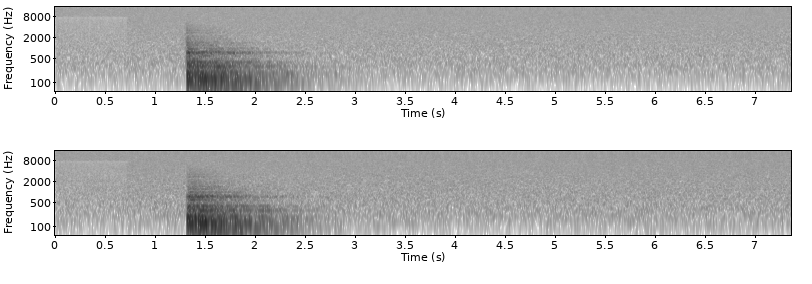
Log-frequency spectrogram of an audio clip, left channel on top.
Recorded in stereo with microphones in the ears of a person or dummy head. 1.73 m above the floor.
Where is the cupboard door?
65° left (ahead or behind), 1.4 m.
